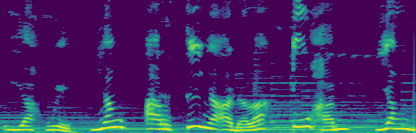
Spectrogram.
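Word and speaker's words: Yahweh: berasal dari bahasa Ibrani disebut yhwh membacanya Ia hwe yang artinya adalah Tuhan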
